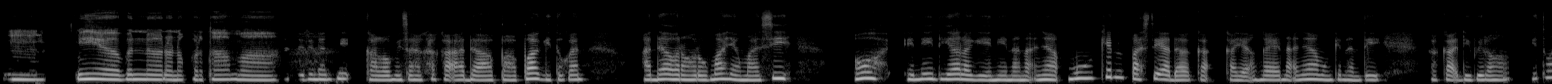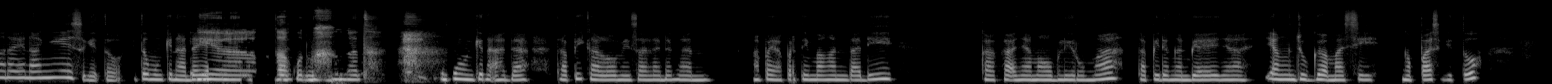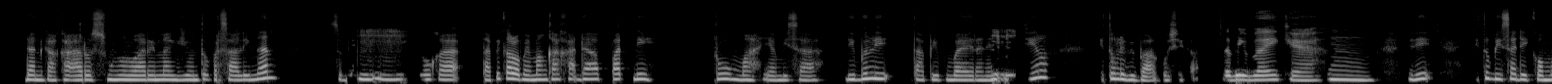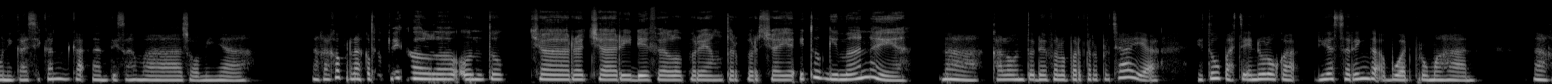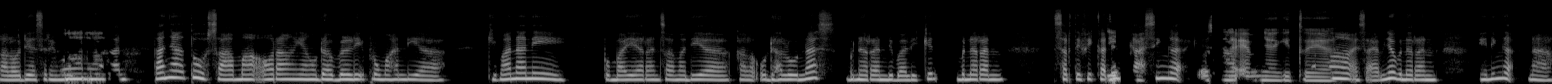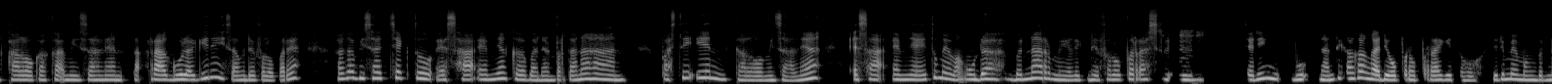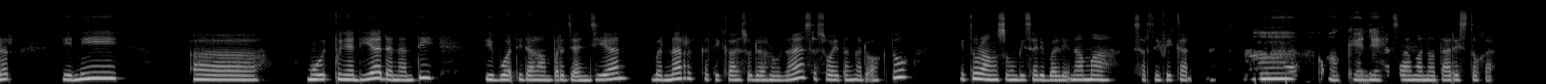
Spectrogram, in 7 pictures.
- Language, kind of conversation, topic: Indonesian, advice, Haruskah saya membeli rumah pertama atau terus menyewa?
- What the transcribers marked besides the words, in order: other noise; laughing while speaking: "banget"; other background noise; unintelligible speech; in English: "developer"; tapping; in English: "developer"; in English: "developer-nya"; in English: "developer"; unintelligible speech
